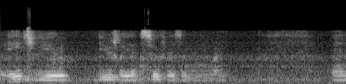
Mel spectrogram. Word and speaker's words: hu: It's spelled H-U, usually in Sufism anyway.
